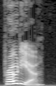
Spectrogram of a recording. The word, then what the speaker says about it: protea: So it's seeded eucalyptus and it's protea. Did I pronounce that right? – Protea. Mm-hmm.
